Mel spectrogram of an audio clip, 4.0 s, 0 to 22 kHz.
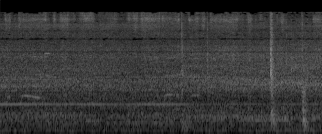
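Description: Elegoo Neptune 4 Max 3D printer starting a print, running with a steady hum. Two sharp clicks come about half a second apart near the end.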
